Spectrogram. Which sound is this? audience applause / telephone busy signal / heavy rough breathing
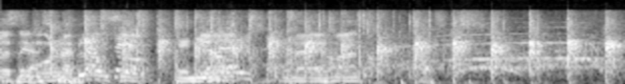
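audience applause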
